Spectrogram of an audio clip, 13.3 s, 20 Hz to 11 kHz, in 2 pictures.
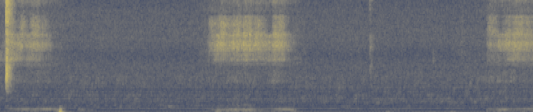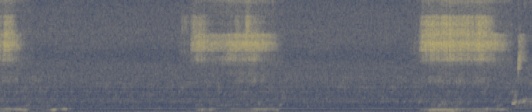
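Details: Mother snoring softly and regularly, about every three seconds, over a low room hum, irritating her 4-day-old baby; snoring.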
